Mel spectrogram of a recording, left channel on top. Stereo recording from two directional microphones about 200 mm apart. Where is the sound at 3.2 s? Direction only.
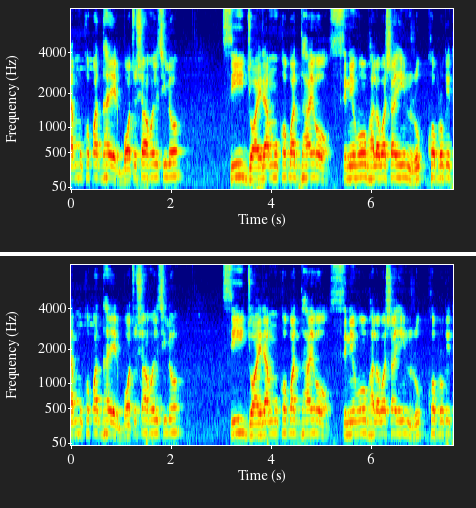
35° left (ahead or behind).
